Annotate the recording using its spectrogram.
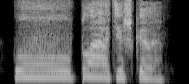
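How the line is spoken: Joyful squeak. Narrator (Russian): все так же радостно пропищала Вика

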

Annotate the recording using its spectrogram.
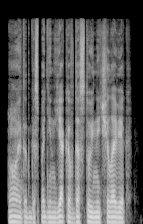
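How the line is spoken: Whisper. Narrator (Russian): прошептал Корнелий

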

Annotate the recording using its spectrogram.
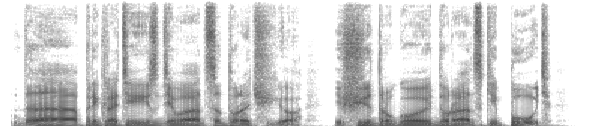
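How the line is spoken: Sulky grumble, calmer. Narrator (Russian): Вдруг, относительно успокоившись, надуто буркнул он

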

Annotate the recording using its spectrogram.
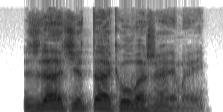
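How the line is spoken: Hoarse rasp. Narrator (Russian): прохрипел высокий

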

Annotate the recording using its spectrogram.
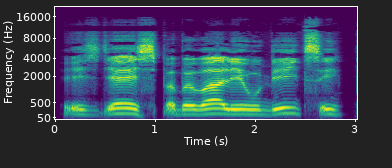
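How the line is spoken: Groaning. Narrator (Russian): простонал Эстер

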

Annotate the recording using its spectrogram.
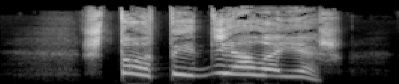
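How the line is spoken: Shouting. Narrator (Russian): закричал он

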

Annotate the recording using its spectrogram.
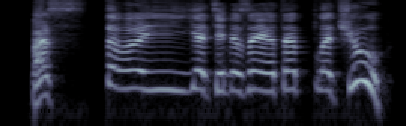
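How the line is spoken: Shouted farewell. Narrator (Russian): крикнув на прощание Сиду

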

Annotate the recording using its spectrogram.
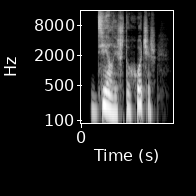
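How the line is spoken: Whisper. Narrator (Russian): шепнула она Коди

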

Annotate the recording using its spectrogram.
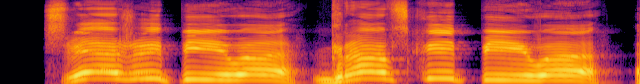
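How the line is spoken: Vendor bawling. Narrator (Russian): орал на верхней улице торгаш

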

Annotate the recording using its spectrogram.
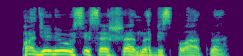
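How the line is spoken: Laughing. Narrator (Russian): рассмеялся он

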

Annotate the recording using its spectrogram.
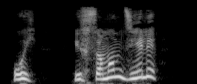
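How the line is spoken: Exclaiming. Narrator (Russian): воскликнула Нэн

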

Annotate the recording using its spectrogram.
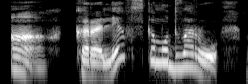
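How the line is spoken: Exclaiming with forced laugh. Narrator (Russian): воскликнула госпожа де Сен-Реми, пытаясь рассмеяться

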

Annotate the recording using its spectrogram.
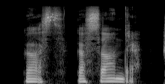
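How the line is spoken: Whisper. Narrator (Russian): шептал он

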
